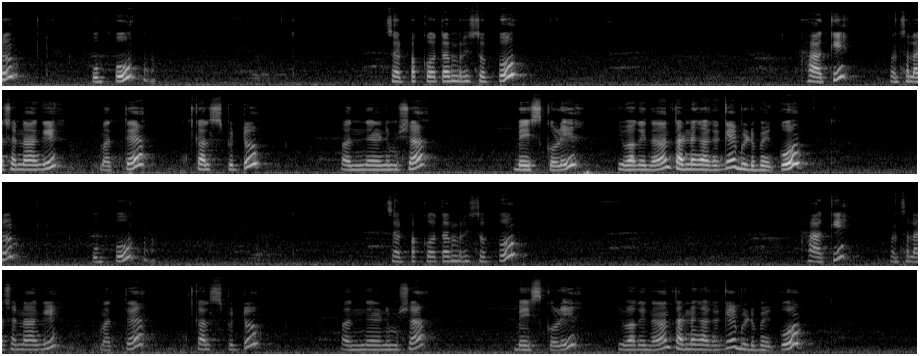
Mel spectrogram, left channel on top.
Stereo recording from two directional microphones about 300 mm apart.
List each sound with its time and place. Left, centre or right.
0.9 s a woman's voice: centre
3.8 s a woman's voice: centre
8.0 s a woman's voice: centre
